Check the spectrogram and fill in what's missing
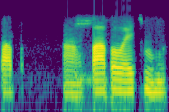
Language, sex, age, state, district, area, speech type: Telugu, male, 18-30, Telangana, Wanaparthy, urban, conversation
